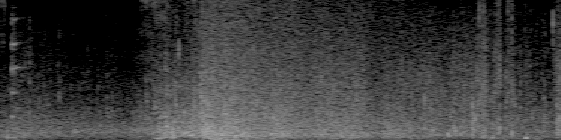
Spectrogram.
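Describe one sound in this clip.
Water splashes as a hooked fish thrashes at the surface.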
